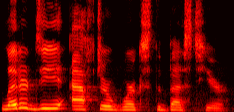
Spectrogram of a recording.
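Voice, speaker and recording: Higher-voiced woman teaching a lesson. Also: expressive, unhurried, noisy background. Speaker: English grammar teacher. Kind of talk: scripted lesson narration, reading quiz items aloud.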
